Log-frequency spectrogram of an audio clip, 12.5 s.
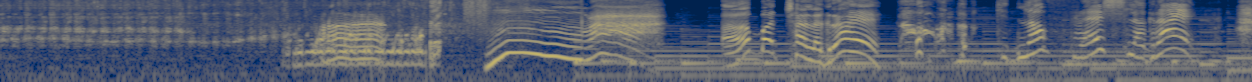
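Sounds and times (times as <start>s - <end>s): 
tooth brushing with toothpaste in a cartoon: 0.0s - 4.4s
mouth rinsing in a cartoon: 0.0s - 6.0s
speech: 2.8s - 12.5s.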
